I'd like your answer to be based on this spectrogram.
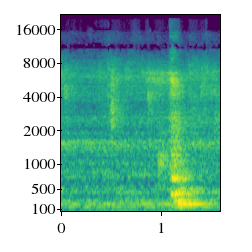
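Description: Shower water runs as a soft, steady hiss close by, with a brief splashy swell near the end and no talking.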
